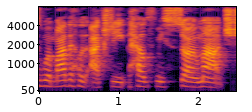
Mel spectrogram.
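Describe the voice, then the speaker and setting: A woman speaks with a Polish accent at a medium pitch. Her pace is moderate. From Poland. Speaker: entrepreneur. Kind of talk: interview answer.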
